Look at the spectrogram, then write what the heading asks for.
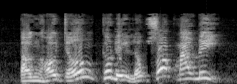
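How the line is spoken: Shouted. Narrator (Vietnamese): Trong tiếng quát đó, lão đại ác ma

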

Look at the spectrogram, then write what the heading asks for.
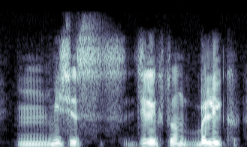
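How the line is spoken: Choked, sputtering through water. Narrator (Russian): выдавил он из себя, выплевывая слоги вместе с водой

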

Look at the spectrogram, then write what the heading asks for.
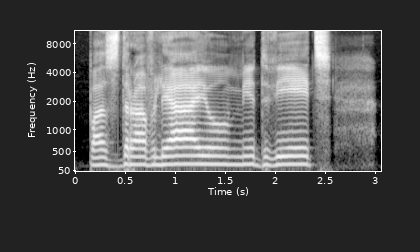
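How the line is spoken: Gloomy, after long pause. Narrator (Russian): мрачно произнес он после долгой паузы

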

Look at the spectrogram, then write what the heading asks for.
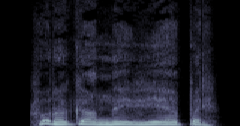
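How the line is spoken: Breathless man's exclamation. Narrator (Russian): выдохнул мужик

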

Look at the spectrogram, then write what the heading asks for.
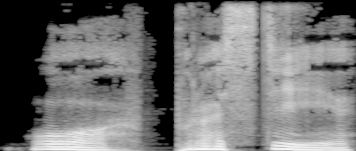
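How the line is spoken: Contrite mutter. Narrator (Russian): Покаянно пробормотала Бальд

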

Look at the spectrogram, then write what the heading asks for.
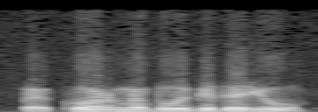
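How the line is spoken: Rude, curt retort. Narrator (Russian): грубо отрезал Пагель

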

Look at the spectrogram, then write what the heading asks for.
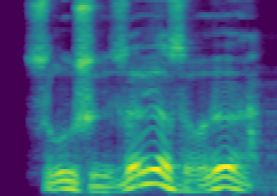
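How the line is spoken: Sighing. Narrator (Russian): вздохнул Серый

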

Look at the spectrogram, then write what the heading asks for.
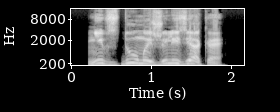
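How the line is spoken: Screaming. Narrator (Russian): завопил Диас

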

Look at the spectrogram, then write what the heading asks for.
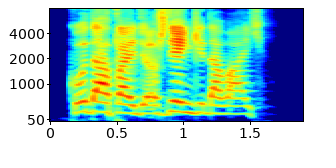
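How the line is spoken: Barked. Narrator (Russian): Рявкнул Дима

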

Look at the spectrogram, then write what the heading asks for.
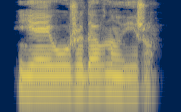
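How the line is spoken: Grumbling. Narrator (Russian): заворчал Вард

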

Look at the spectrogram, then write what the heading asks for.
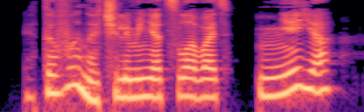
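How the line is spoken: Angry hiss. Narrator (Russian): Ее голос превратился в гневное шипение

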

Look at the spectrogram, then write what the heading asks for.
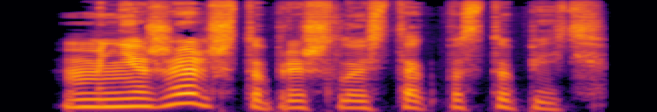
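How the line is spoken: Dry, curt. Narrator (Russian): сухо сообщил шеф

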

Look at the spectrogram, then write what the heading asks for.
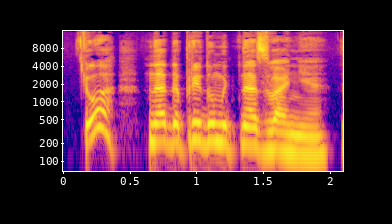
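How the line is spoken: Laughing. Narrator (Russian): засмеялась Людмила

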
